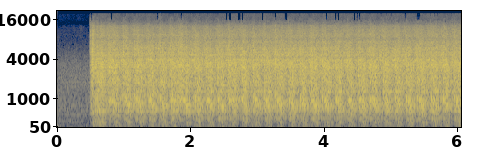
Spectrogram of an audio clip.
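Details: Toyota 1KZ diesel in a YN65 Hilux conversion, rebuilt starter with new brushes: a click, then even cranking about three beats a second; engine never catches, cranks, no start.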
